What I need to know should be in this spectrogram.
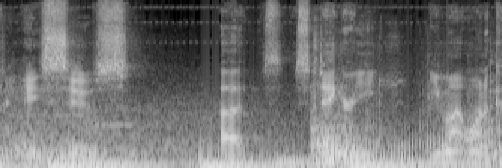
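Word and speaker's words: Jesús: Walter's first name Derek middle name Jesus I think that pronounce it hey soos uh you might want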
